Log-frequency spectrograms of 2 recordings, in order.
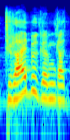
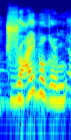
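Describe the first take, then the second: First: "드라이버" with a separate "deu" syllable before the r; Koreanized DR. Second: "드라이버" opening with a fused "joo-r" sound; English DR sound. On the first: ("드라이버"를 글자 그대로 '드'로 발음) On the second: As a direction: say "드라이버" as joo-rai-beo. ("드라이버"의 '드'를 '주'처럼 발음) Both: Shown as a demonstration. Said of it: "D하고 R 발음 있으면".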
